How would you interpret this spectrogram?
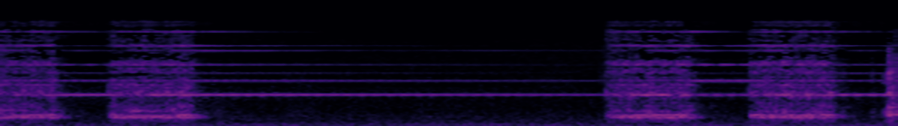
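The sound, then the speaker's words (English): A telephone bell rings twice, each ring a pair of quick, bright buzzing bursts separated by a pause of about three seconds. It sounds clear, with no talking. “And, weirdly enough, as he finished dialing, the phone rang.”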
